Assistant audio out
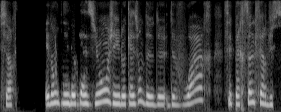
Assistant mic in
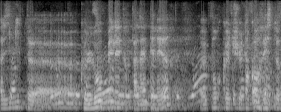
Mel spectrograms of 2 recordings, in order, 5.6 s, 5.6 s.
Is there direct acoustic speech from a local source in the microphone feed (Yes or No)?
Yes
